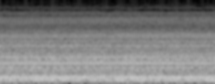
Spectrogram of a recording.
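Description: Steady electrical-mechanical hum of a small submarine's onboard machinery heard from inside its cabin, one constant low tone with fainter higher tones over a whirring noise.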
